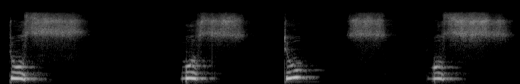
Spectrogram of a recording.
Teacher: It's just the s, normal with your tongue making like a spoon or bowl shape. But think of it like a spoon because it's the front part of your tongue, not your entire tongue. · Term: Saad with a sukun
